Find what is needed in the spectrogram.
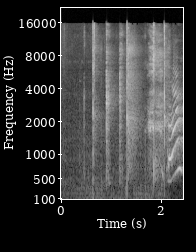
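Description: Fingers snapping, about five sharp snaps in quick succession.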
